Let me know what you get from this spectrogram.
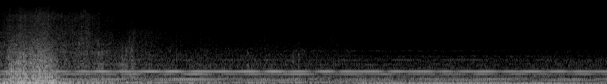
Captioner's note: car skids to stop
